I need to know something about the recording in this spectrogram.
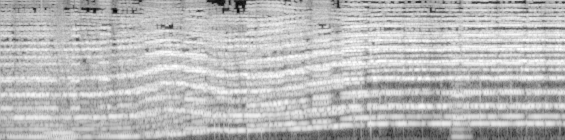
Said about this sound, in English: Depending on the brightness of the image, the theremin will make a different sound.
